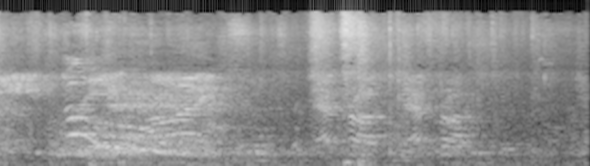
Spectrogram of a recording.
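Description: Coaches and spectators shouting in a large hall during a kickboxing sparring round, loudest about a second in. Midway come a couple of sharp smacks, typical of gloves or kicks landing.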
